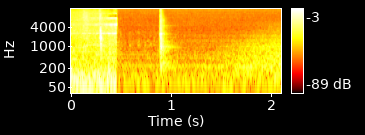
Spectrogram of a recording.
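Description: A sharp click of the desktop PC's power button about a second in, after the background music cuts off abruptly. Then a faint hiss of the computer's fans starting up, growing slowly louder.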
